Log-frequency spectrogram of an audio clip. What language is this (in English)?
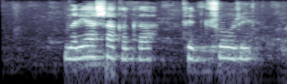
Kinyarwanda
